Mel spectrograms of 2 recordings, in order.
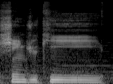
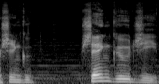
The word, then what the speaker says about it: Shinguji: But and also, so Sakura could have her moment in saying she wants to be like Shinjuki, or Shinguji, there we go.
